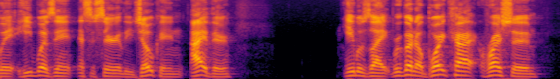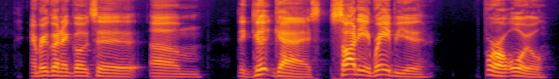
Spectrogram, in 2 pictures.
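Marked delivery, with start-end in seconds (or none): none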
